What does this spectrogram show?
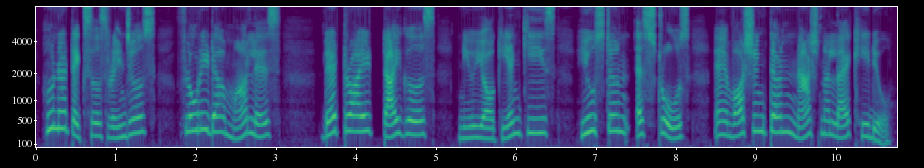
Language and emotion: Sindhi, neutral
